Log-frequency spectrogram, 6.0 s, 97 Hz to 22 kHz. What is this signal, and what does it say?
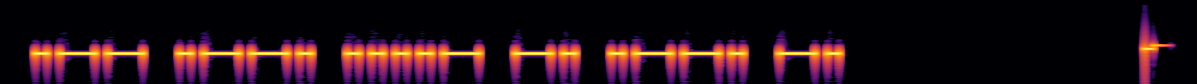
Morse code, heard as a keyed tone, about 20 wpm, 700 Hz. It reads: WP4NPN
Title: USA Callsign DE Callsign 20wpm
